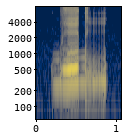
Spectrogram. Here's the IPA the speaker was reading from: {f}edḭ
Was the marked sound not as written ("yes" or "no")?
yes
